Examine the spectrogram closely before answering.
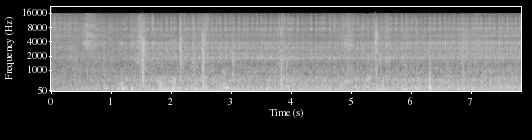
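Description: Flip-flops slap softly on the floor as a person walks.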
